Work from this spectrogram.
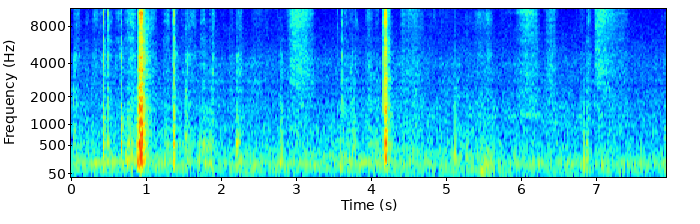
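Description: A black feather quill nib scratches across a thin, cream parchment-style paper sheet lying flat while writing. Soft, dry scratching strokes are heard, with two sharper, louder scrapes standing out among the lighter rasping.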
